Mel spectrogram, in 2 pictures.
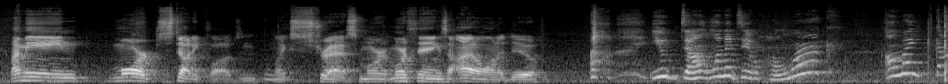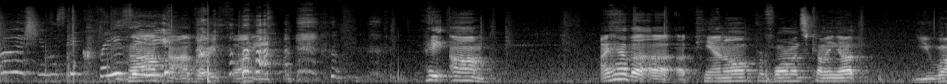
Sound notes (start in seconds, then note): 5.9 scoffs; 10.5 laughs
